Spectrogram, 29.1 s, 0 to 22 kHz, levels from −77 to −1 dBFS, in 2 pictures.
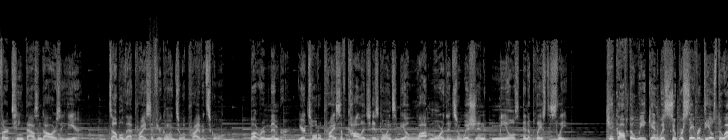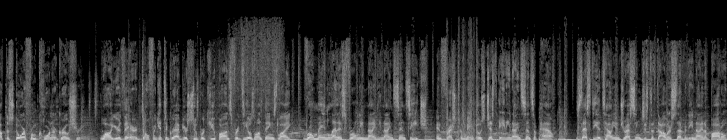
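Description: A worn or dirty contact making and breaking intermittently chops the signal: loose connector crackle, heard as irregular scratchy bursts at 2.98–3.17 s, 17.11–17.47 s and 23.48–24.10 s.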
